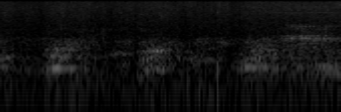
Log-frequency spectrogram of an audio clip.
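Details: Black German Shepherd dog on guard duty giving a few short, muffled barks in quick succession, three or four low bursts spread over under two seconds against a quiet background.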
